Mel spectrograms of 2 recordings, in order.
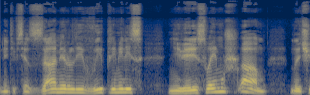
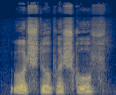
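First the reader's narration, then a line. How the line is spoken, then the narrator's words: Quiet, unyielding. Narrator (Russian): сказал Лосев тихо, совершенно непреклонным голосом, каким ему не положено было говорить с областью, тем более с Пашковым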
